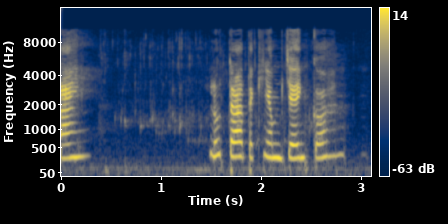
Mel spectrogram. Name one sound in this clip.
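Tea pours into a cup.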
